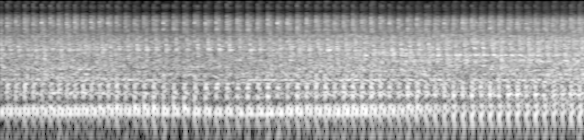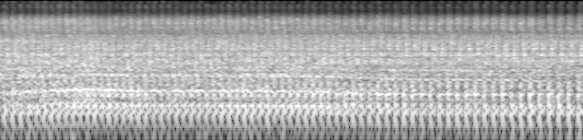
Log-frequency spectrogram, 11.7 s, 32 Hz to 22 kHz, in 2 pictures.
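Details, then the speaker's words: 1945 Gravely Model L, single-cylinder, at its first startup, strap-started because the starter cranked too slowly. It has fresh oil and bled oil lines, and runs warm with no smoke. Even, quick putting beat with no misses or stumbles. Normal idle. "all right not bad 45 is run I think runs nice that's for sure"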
